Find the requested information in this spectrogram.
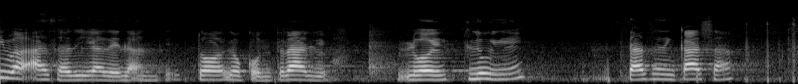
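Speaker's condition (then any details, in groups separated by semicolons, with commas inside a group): Cerebral palsy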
